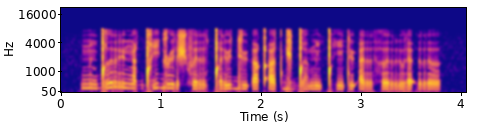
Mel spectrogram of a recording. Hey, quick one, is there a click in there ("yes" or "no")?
yes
